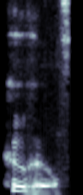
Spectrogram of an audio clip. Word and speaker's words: huhu: I think this is pronounced hoo-hoo. – Okay, can I get a spelling? – H-U-H-U.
